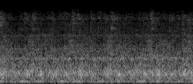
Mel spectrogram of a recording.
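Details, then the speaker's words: Embroidery machine sewing an in-the-hoop clutch in faux leather with stabilizer: quick regular needle ticking with an uneven catch on some strokes; sewer dislikes the sound and the grabbing, sees puckering; cause unconfirmed. "That's kind of, you have to keep your eye on it, and it breaks a lot. Okay, I don't like the way that sounds."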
